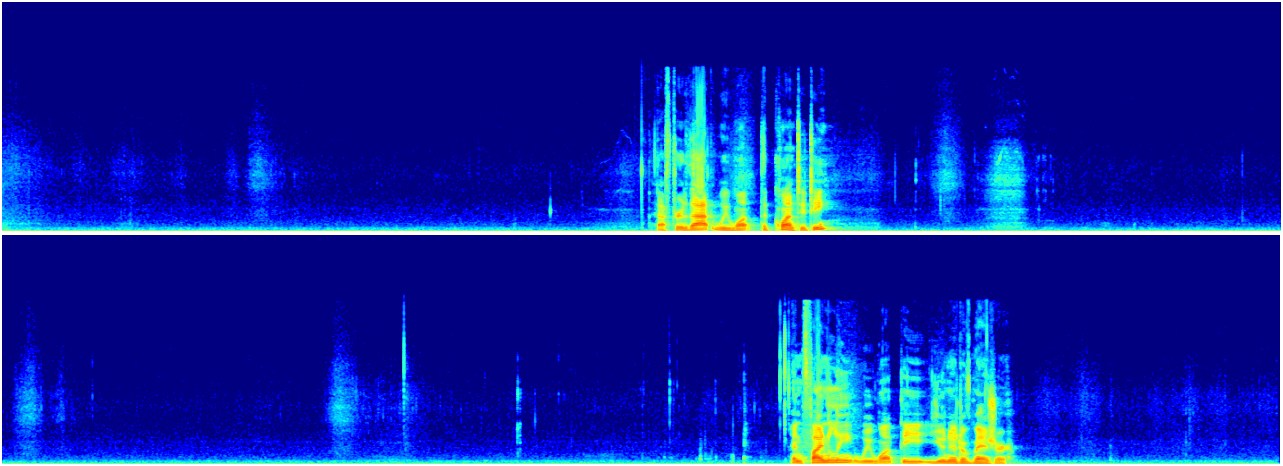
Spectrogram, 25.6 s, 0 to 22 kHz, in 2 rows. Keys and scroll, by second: 1.9-5.7 typing, 7.2-9.0 typing, 10.8 typing, 14.2 BackSpace, 17.7-22.7 typing.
